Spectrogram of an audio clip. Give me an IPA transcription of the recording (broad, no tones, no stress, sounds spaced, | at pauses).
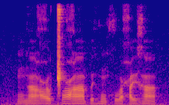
ŋ ɡ ãː ʕ ʊ ɡ͡ǁ ɔ ʕ ãː p e ɦ ũ x ʊː ħ eː ɣ ã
